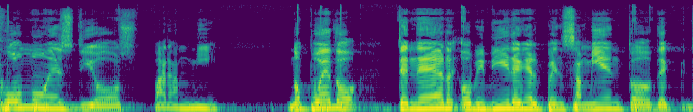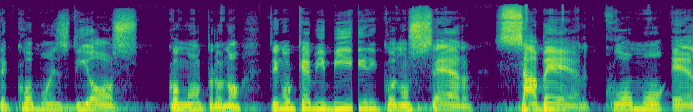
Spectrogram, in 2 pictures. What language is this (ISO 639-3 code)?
spa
